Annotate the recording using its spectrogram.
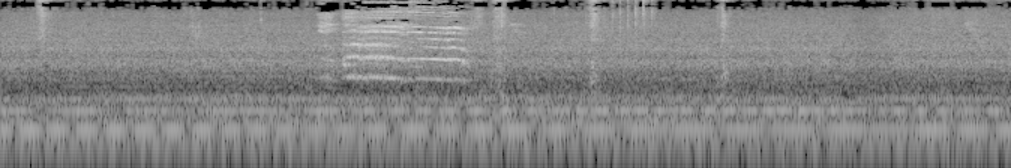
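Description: A newborn Nigerian Dwarf goat kid bleats once, a high call of about a second and a half a few seconds in, over a steady low hum.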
